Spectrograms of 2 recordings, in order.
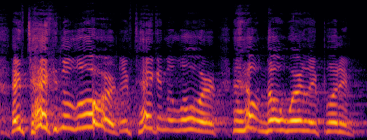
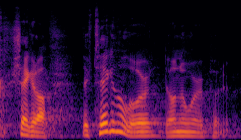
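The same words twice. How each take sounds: First: Distraught crying plea. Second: Soft, low, offhand shrug; casual, indifferent mumble; shrugging it off. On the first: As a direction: cry it out like a heartbroken mourner who lost everything. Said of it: "imagine her just crying". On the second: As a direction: say it as if it hardly matters. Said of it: "I can't imagine her just saying". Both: Retold or imitated.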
